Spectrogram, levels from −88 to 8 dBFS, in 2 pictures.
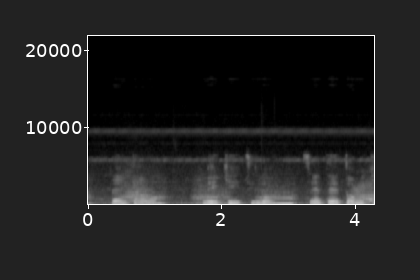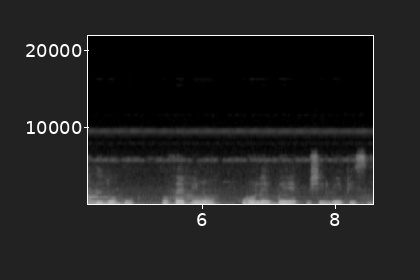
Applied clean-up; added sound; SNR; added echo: none; Cricket / Growling; 10 dB; none.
